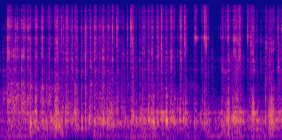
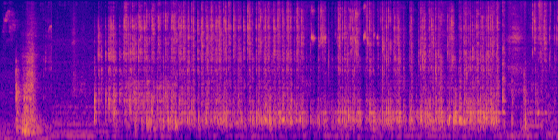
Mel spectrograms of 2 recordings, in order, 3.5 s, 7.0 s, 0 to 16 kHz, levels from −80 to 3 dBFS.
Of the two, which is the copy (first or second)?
first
